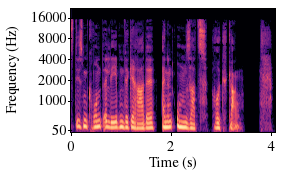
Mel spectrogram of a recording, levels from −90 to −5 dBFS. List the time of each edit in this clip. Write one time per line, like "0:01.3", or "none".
0:01.7

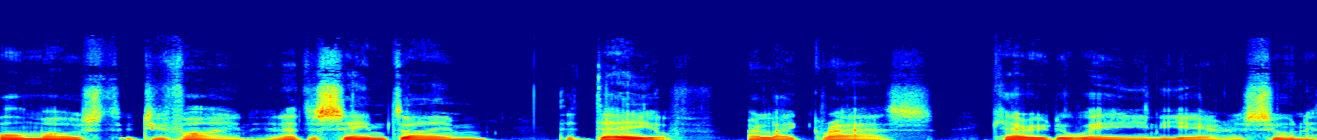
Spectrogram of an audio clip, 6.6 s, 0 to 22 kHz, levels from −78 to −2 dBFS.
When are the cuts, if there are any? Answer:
0:03.7

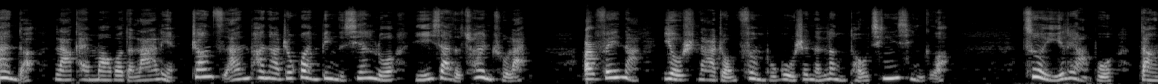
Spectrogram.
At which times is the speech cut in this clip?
0:01.8

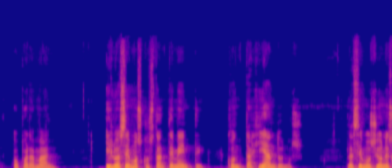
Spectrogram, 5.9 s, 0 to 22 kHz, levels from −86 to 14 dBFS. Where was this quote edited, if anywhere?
0:03.3

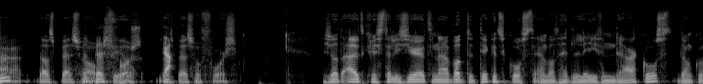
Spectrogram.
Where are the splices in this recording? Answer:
0:02.6

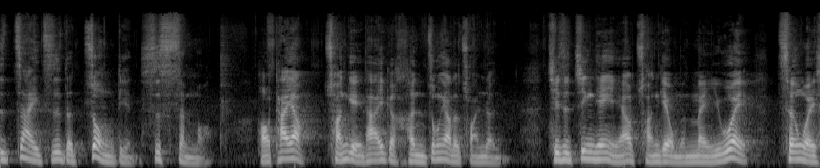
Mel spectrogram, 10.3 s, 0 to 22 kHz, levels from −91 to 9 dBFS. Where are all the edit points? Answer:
none

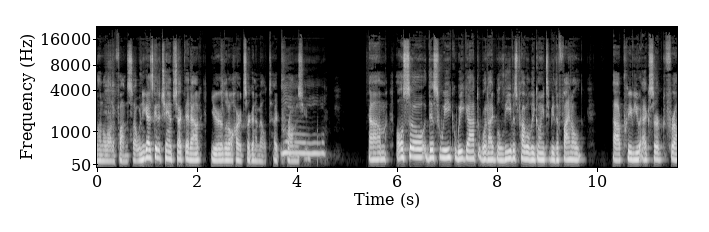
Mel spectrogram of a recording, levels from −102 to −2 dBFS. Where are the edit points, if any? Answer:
0:02.2
0:05.9

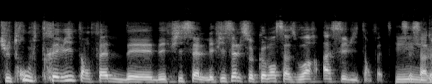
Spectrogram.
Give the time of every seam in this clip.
none

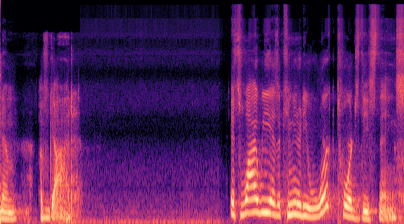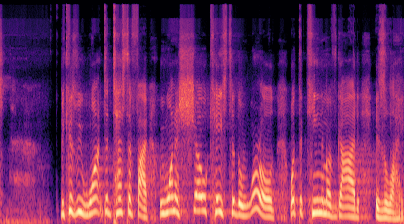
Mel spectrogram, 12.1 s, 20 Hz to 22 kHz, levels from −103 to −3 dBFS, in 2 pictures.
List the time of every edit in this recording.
none

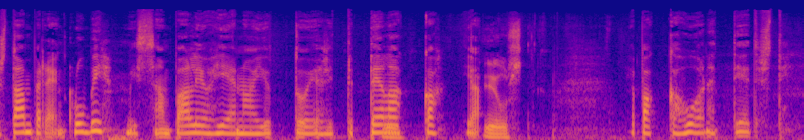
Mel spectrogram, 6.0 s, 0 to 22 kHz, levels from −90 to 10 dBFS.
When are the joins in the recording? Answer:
0:03.4

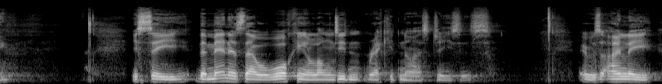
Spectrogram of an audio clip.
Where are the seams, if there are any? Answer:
0:03.3

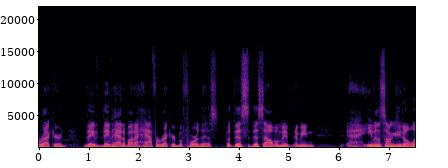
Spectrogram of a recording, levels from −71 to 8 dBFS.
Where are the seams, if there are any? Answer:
0:03.7

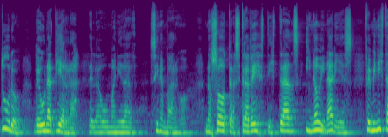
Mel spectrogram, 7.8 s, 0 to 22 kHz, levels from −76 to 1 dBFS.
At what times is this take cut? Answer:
0:01.8
0:02.9
0:04.8

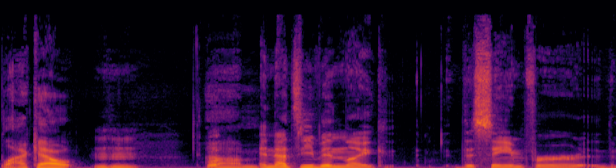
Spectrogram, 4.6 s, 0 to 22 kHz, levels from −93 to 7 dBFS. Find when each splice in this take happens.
none

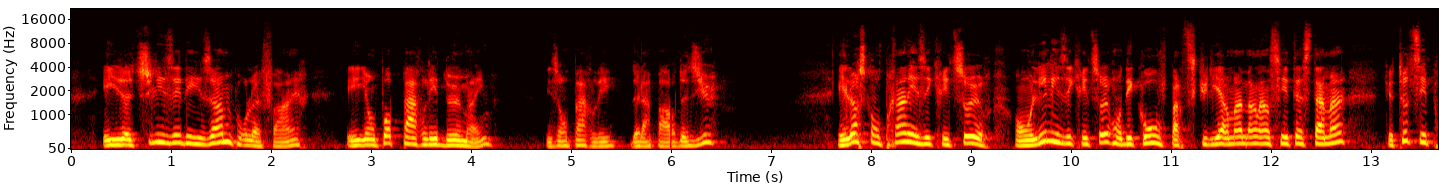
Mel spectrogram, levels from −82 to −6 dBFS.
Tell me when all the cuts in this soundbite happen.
none

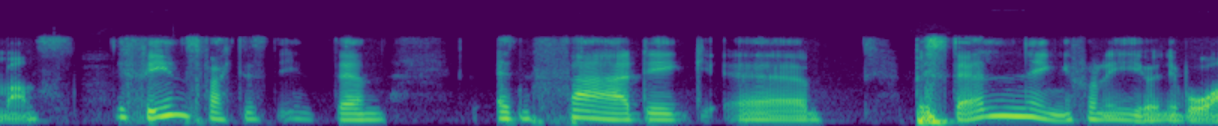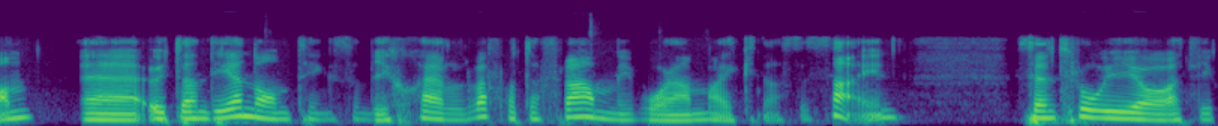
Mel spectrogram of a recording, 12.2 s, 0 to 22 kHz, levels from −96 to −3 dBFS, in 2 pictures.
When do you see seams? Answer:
none

